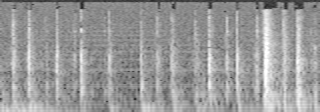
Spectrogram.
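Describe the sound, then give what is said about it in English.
Rapid, clicky typing on an old computer keyboard, a quick run of irregular keystrokes with one louder clack near the end, with no voices. “Man, that keyboard. That keyboard you type on is so old.”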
